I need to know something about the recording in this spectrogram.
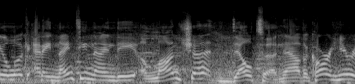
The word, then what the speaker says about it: Lancia: Lancia because in Italian, when you have CI next to each other like we do here, it's more of a ch sound. So we have Lancia.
